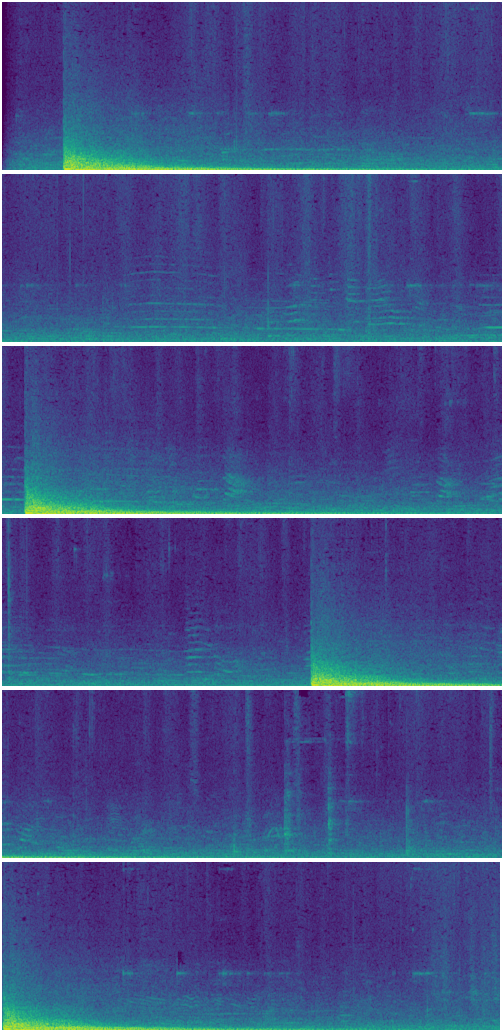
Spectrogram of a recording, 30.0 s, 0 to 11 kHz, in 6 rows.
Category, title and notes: Soundscapes > Urban
Hie Shrine,Shichi-Go-San,Tsuri Taiko (RAW)
Late November of 2024, the visit of Hie Shrine in Tokyo. It's a great time cuz I saw the shrine hold the Shichi-go-san and a Japanese wedding at the same time. The recording carried a lot children sound : ) It's noisy but HAPPY.
japan, drum, ambiance, traditional, shrine, asia, background-sound, field-recording, ambience, soundscape, temple, background, cityscape, ambient, oriental, cinematic, tokyo, taiko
